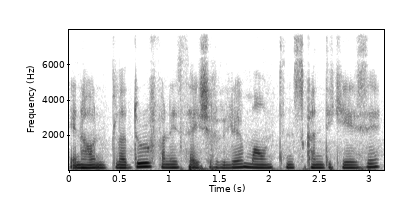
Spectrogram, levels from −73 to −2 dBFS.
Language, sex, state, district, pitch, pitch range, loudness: Nagamese, female, Nagaland, Kohima, 165 Hz, 160-175 Hz, -14 LUFS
